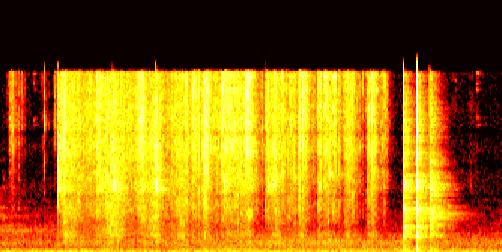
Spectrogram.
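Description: A metal spoon stirring crunchy fried snack mixture in a stainless steel bowl: dry rustling and scraping with small clicks, starting about a second in. Near the end come a few quick sharp taps, like the spoon knocked against the bowl, then it stops.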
